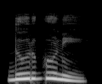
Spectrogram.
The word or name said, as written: ದುರ್ಗುಣಿ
